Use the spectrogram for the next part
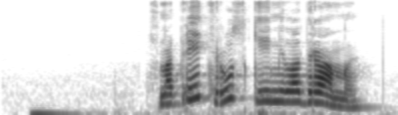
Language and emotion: Russian, positive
